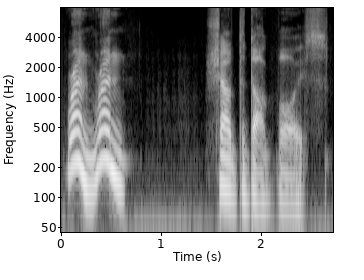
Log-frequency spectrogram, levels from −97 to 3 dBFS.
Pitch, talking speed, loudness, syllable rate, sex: 135 Hz, 130 wpm, -16 LUFS, 3.3 syllables/s, male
